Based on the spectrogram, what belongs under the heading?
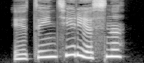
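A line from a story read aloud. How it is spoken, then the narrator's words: Thoughtful drawl. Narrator (Russian): протянула задумчиво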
